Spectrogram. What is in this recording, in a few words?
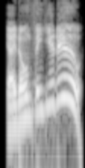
saying i dont think you do funny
